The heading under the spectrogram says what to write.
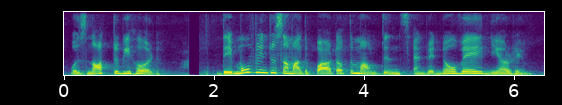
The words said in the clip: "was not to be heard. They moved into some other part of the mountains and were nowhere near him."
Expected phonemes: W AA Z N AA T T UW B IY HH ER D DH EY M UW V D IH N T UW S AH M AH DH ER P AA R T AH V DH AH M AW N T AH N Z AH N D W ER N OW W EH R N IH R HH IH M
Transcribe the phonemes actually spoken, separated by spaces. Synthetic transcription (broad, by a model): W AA Z N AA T T UW B IY HH ER D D EY M UW V D IH N T UW S AH M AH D ER P AA R T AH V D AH M AW N T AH N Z AH N D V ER N OW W EH N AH R HH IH M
